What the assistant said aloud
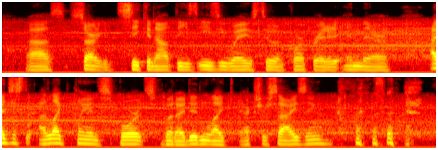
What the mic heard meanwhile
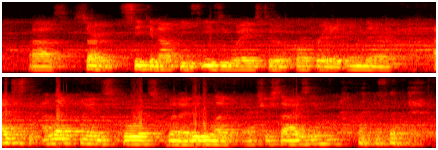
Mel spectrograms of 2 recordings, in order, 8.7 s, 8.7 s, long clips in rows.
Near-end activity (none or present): none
